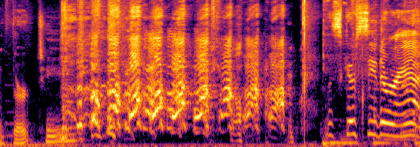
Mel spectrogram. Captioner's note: group laughs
